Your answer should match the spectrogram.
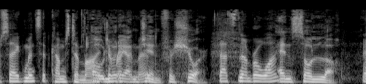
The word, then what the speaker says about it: Noryangjin: First learn how to pronounce properly, Noryangjin.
